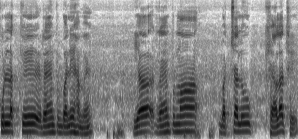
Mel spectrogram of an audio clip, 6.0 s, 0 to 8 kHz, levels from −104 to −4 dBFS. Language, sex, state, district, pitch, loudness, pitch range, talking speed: Chhattisgarhi, male, Chhattisgarh, Bilaspur, 155 Hz, -15 LUFS, 140-170 Hz, 120 wpm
